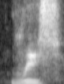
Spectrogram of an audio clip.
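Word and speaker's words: Rhys: Tom Rice Harry's um unknown. Um he's in a Netflix movie. I can't remember what it was about, but I heard about it this week. Technically, it's pronounced Reese Harry's.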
